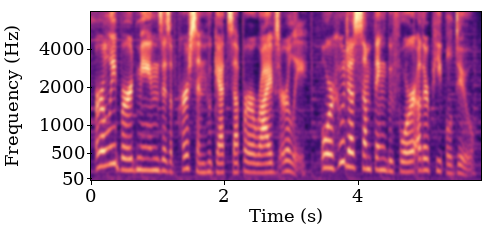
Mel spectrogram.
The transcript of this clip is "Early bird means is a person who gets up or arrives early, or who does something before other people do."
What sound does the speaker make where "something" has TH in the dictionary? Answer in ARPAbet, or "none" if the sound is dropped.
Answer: TH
